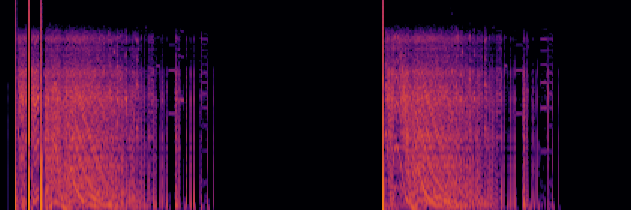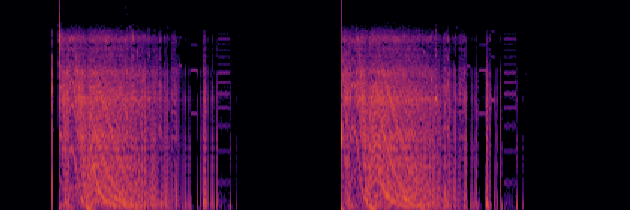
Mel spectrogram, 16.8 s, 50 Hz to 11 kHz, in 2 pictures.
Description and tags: Amp Tails 2009-09-05 001
This sound is posted here for experimental purposes. I don't expect it to be of much use for musical or other purposes...
Some old experiments of mine involving the guiar amp modelling software Revalver III produced some kind of digital artifact on the tail of some of the sounds. The key ingredient to creating this sound were the amp models 6505 and 6505+.
Either ot them would create this tail sound, although you might need to sample the sound and amplify the tail to notice it, since it is very low volume.
The tail sound seemed to be pretty much the same, regardless of the sound fed into the amp - the only requirement was that the sound decayed quickly so it would not merge with and mask the tail.
My early experiments were posted here:
A recent discussion with another Freesounder brought up my interest for these sounds again and I have dug up some more of the recordings made in those sessions (back in 2009), which I had previously left untouched in my hard-drive.
Revalver-III, amp-VST, amp-modelling, amplifier, arifact, experimental, glitch, noise, virtual-amp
